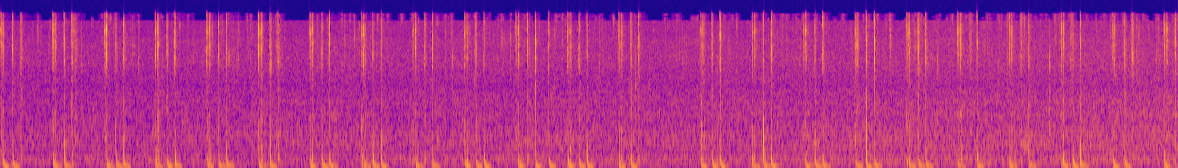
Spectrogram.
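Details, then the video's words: Horse galloping in the rain: sharp, clip-clopping hoofbeats in uneven bursts, about two a second, over a steady background hiss. "Horse Galloping In The Rain"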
